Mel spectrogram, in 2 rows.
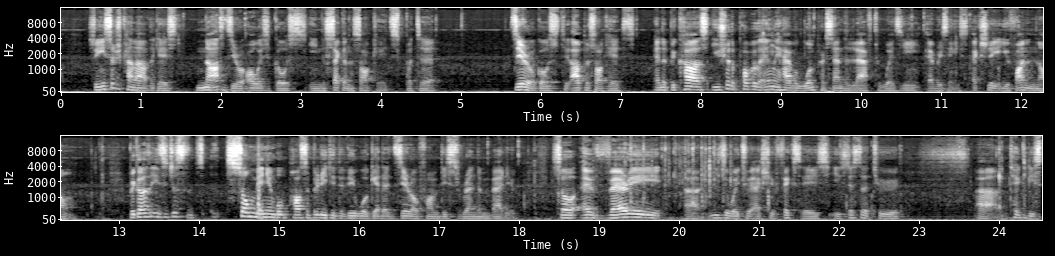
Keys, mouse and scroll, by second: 1.7-7.5 drag, 8.9 m, 10.8 click, 11.5-17.8 ctrl+middle drag, 17.8 click, 18.5 ctrl+a, 19.5 t, 22.5 middle click, 23.5-24.5 drag.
